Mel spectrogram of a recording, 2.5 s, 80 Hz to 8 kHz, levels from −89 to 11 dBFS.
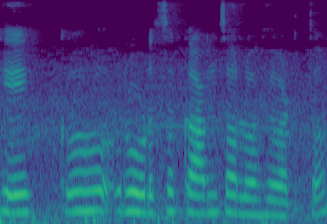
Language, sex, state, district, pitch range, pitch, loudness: Marathi, female, Maharashtra, Aurangabad, 220-250 Hz, 235 Hz, -29 LUFS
